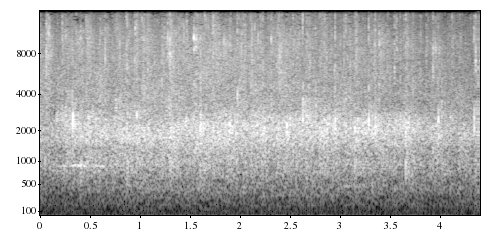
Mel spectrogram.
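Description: An audience at a church claps steadily for several seconds, a dense, even wash of many hands with no pauses or individual claps standing out, holding at a fairly constant level throughout, as a speaker comes up to the front.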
